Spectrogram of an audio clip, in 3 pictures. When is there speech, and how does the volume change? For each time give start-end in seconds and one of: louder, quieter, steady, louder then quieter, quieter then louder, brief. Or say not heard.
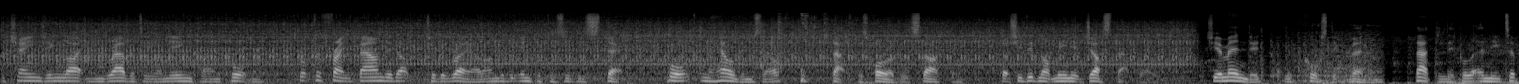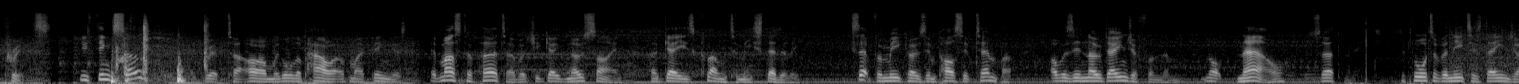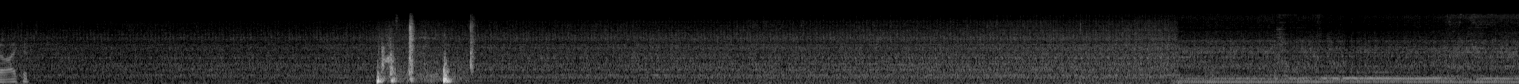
0.0-30.7 steady.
